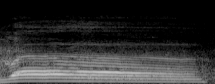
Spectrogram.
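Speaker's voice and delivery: long low stoned-out "Whoa"; drawn-out mellow surfer "Whoa". Retold or imitated. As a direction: stretch it like a dazed surfer. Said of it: "then you're like".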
